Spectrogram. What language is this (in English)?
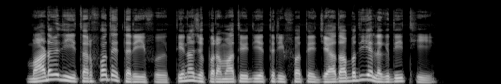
Kangri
